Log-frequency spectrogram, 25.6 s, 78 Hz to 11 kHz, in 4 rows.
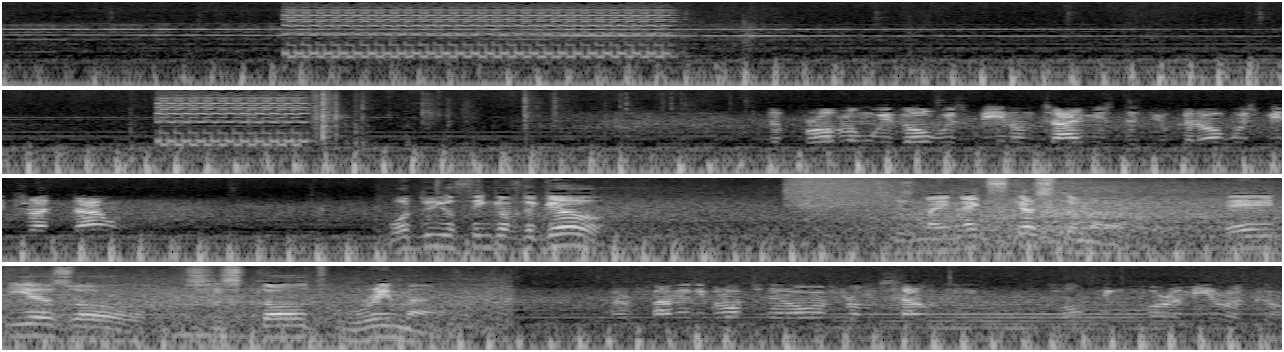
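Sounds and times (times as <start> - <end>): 
steady low throbbing hum: 0.0 - 25.5
telephone ringing: 1.4 - 3.5, 7.2 - 8.3
speech: 14.8 - 16.0, 16.7 - 21.6.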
